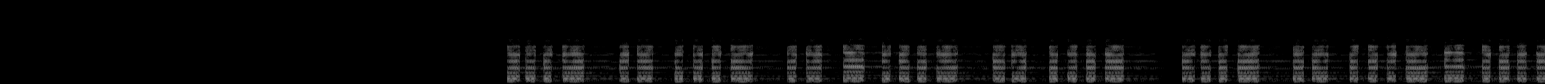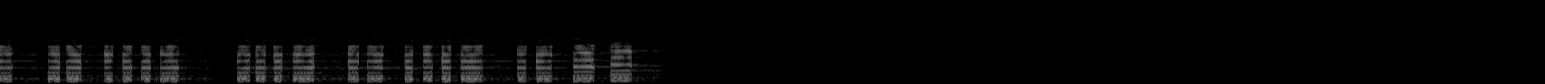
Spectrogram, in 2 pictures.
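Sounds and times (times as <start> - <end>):
synths and keys: 5.1 - 22.1.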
